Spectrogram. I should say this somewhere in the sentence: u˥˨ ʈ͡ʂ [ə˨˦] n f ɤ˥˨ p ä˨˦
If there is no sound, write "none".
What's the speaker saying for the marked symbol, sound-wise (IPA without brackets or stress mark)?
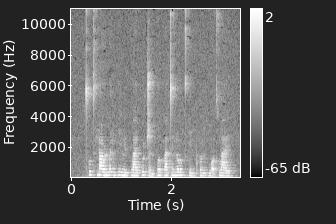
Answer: ə̰˨˩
